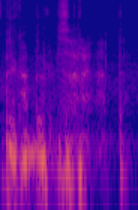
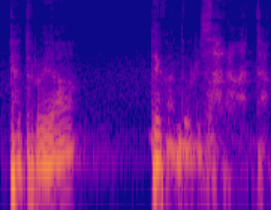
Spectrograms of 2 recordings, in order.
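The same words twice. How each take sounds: First: Very soft whisper, almost no voice. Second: Soft, breathy whispered love; tender whisper. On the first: Jesus whispering love to Peter, barely audible whisper. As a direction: breathe the words like a secret. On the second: Jesus whispering love to Peter, soft tender whisper. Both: Retold or imitated. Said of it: "그러는 거예요".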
